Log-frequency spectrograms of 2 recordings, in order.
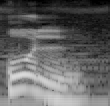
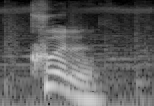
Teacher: Qafnya memiliki sifat jahar, yakni tertahannya nafas.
